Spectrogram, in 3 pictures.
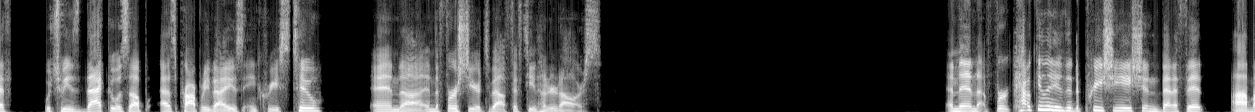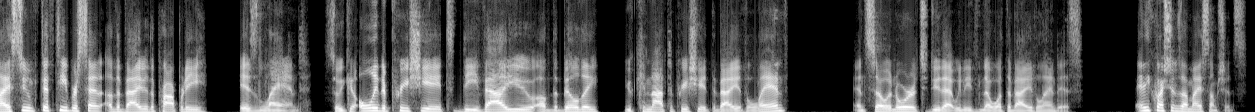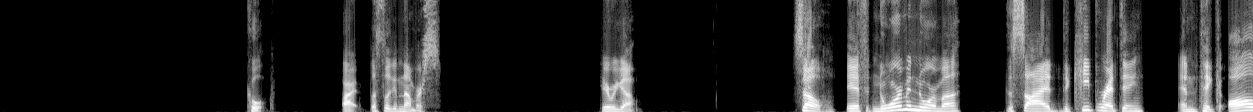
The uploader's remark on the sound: This was a live class recorded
